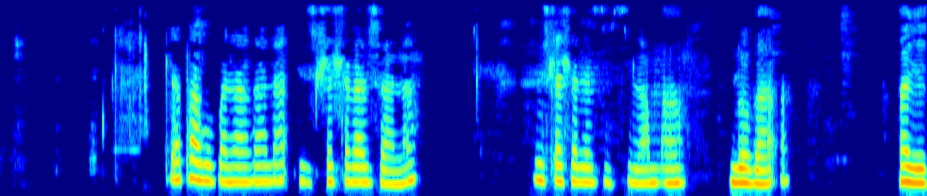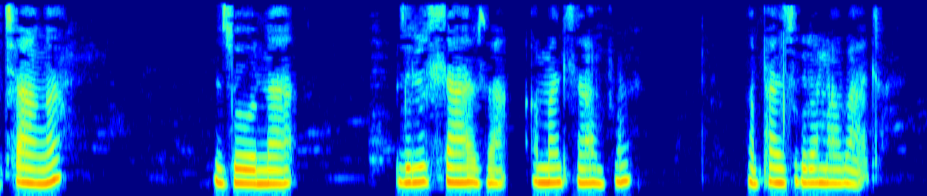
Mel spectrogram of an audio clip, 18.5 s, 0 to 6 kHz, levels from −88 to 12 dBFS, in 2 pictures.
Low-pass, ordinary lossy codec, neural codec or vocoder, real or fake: 5.4 kHz; MP3, 24 kbps; none; real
